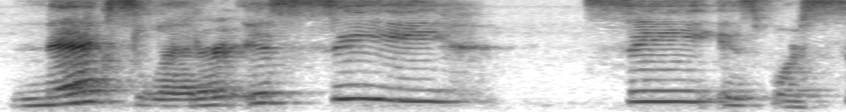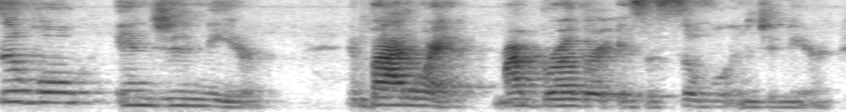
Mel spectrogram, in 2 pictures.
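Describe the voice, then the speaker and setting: A woman reading a children's picture book aloud on a live stream, enunciating deliberately like a teacher. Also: mid-range voice, expressive. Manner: slow, deliberate enunciation with teacherly announcements of each letter. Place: indoor room, live stream. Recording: roomy, echoey, distant microphone.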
